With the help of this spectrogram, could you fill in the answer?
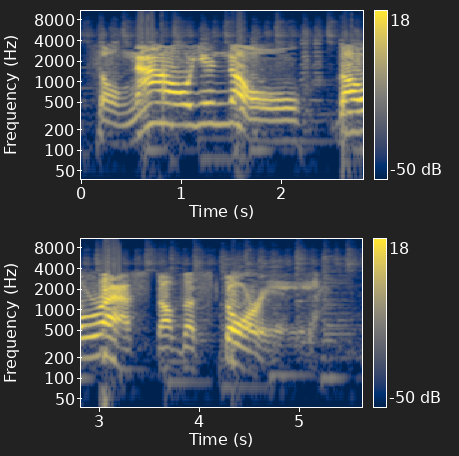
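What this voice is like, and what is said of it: Imitates another person's voice. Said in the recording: “bad Paul Harvey imitation. I can't do voices.”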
